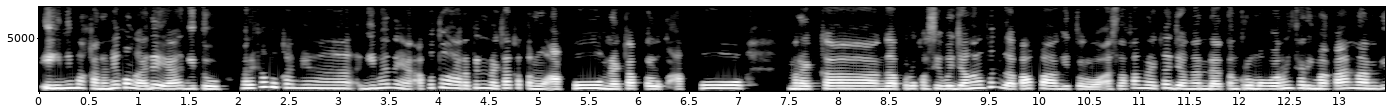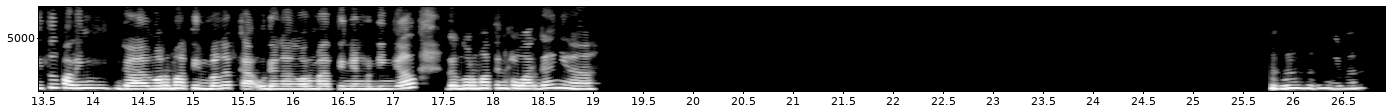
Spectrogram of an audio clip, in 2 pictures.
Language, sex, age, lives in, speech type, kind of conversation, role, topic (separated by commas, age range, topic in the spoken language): Indonesian, female, 20-24, Indonesia, conversation, unstructured, none, Bagaimana perasaanmu ketika melihat orang tidak menghormati orang yang sudah meninggal?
